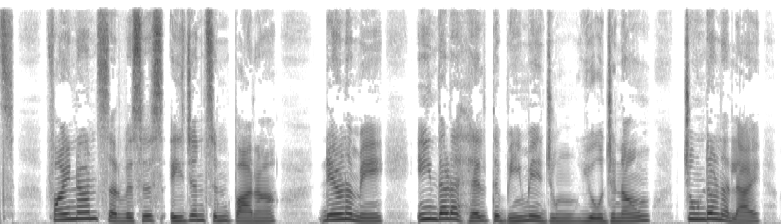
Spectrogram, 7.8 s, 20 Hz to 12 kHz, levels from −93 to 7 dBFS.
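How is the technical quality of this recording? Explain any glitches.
No technical faults can be heard in this recording.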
